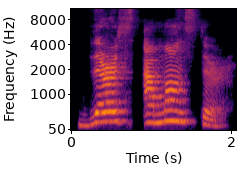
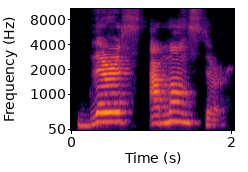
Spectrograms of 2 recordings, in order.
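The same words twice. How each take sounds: Both takes have the same delivery.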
